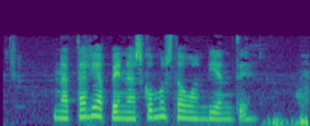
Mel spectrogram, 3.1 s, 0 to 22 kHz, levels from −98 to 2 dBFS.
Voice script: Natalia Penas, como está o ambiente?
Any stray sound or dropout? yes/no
no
